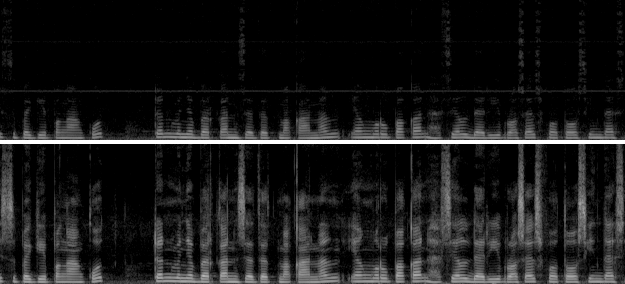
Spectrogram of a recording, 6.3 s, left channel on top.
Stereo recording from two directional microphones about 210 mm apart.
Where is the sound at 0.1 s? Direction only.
35° right (ahead or behind).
